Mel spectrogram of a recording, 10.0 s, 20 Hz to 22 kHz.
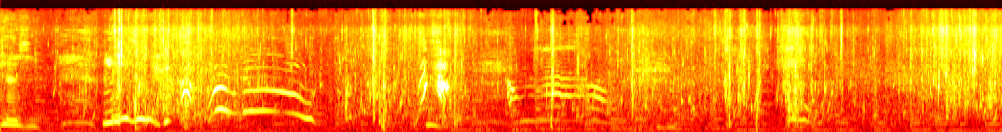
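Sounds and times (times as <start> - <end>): baby splashing in water: 0.8 - 10.0.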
